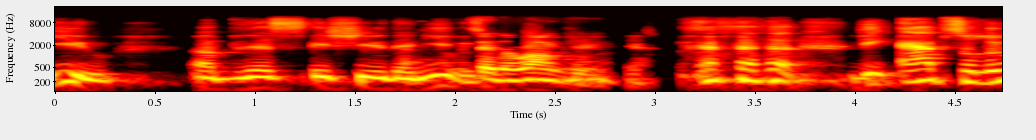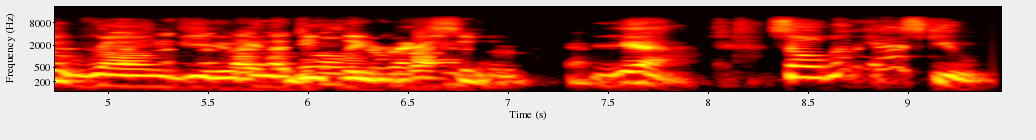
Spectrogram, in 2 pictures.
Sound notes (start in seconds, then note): 4.6 laughs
